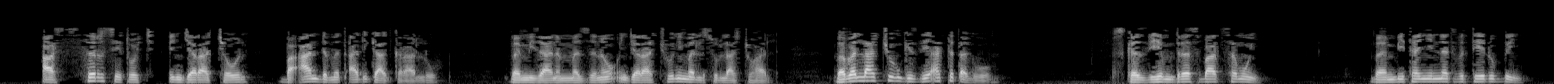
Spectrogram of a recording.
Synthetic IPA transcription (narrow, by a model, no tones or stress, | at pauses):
ʔasɨɾse̞t̪ʰo̞t͡ʃːʔɨɲd͡ʒɛɾat͡ʃːɛwn | bə̰ʔand̪mɨt̪ʼad̪jɪɡaɡːɨɾa̰lːu | bəmizanɨmːəzːɨnəwʔɨ̰ɲd͡ʒɛɾat͡ʃːɛwnjɪməlːɨsulːat͡ʃːɛha̰l | bəβəlːat͡ʃːɛhumɡize̞ʔa̰t̪ːɨt̪ʼəɡbum | ɨskʰəzːihɨmd̪ɨɾəsbat̪səmuɲ | bəmbit̪ʰəɲːɨnːət̪bɨt̪ːɨhe̞d̪ubːɨɲː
